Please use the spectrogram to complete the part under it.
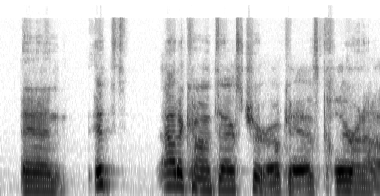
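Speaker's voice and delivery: usual speaking voice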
